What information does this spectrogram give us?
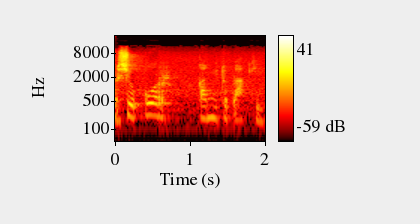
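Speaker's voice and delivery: plain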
